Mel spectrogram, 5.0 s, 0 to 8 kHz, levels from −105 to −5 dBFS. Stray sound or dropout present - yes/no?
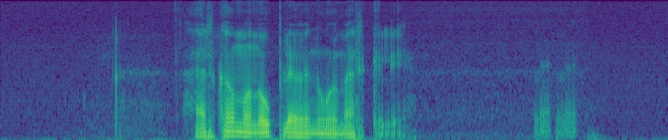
yes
